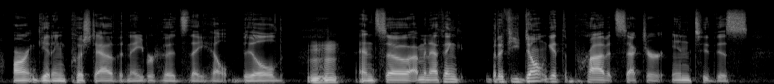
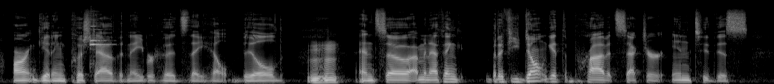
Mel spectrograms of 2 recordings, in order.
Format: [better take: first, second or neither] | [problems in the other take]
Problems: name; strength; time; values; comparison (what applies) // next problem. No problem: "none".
first | clattering dishes; noticeable; at 1 s; peak 1 dB below the speech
